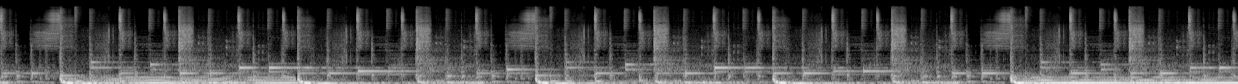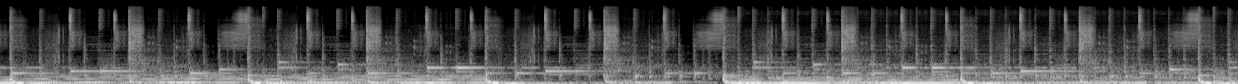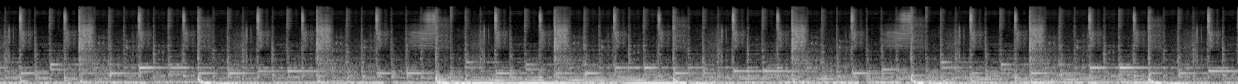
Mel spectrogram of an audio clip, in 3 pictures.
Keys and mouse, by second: 0.1 right click, 0.6 right click, 1.0 right click, 1.5 right click, 2.0 right click, 2.3 right click, 2.7 right click, 3.0 right click, 3.3 right click, 3.7 right click, 4.5 right click, 4.9 right click, 5.3 right click, 5.7 right click, 6.1 right click, 6.4 right click, 6.6 right click, 7.3 right click, 8.0 right click, 8.4 right click, 8.8 right click, 9.1 right click, 9.5 right click, 10.0 right click, 10.4 b, 11.2 right click, 11.5 right click, 11.8 right click, 12.2 right click, 13.4 right click, 14.0 right click, 14.4 right click, 15.7 right click, 17.6 right click, 18.0 right click, 18.4 right click, 19.0 right click, 19.5 right click, 22.4 right click, 23.0 right click, 23.4 right click, 23.6 b, 26.0 right click, 26.8 right click, 27.4 right click, 28.4 right click, 28.7 right click, 29.3 right click, 29.6 right click, 29.8 right click, 30.6 right click, 32.5 right click, 32.9 right click, 33.3 right click, 33.6 right click, 34.2 right click, 35.6 right click, 36.4 right click.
